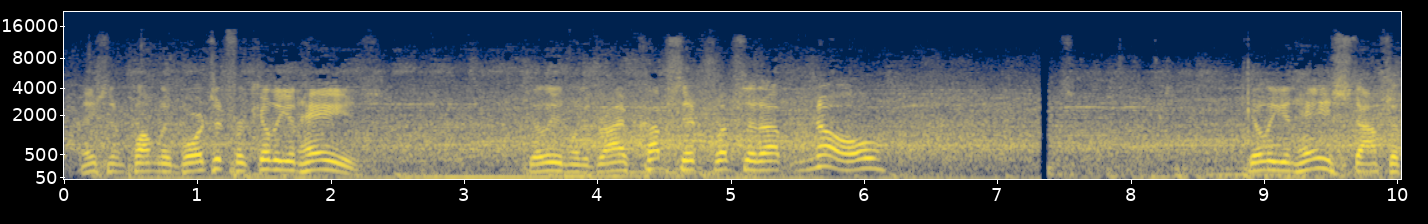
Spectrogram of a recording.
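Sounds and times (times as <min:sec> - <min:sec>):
arena and court noise: 0:00.0 - 0:10.0.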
